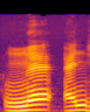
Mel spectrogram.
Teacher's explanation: ये पंचम वर्ण है, इसका उच्चारण होगा ङ, एनजी, और नाक से इसका उच्चारण होता है।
